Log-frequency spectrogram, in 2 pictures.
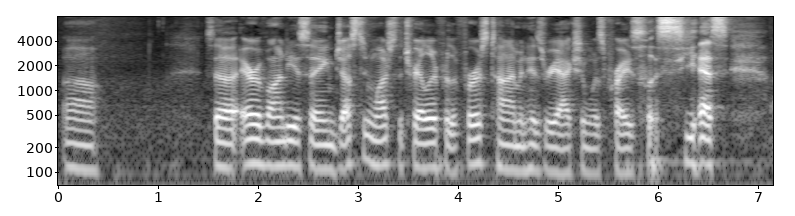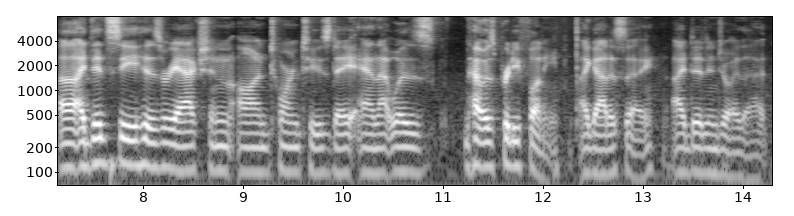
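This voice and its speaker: A man's voice: fairly low pitch, normal speed. Slightly congested man hosting a live chat. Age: adult, long-time convention goer. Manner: hesitant, many fillers, relaxed and chatty. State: a little congested. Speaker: host of a live book club show. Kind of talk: casual live-stream chat reading viewer comments.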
